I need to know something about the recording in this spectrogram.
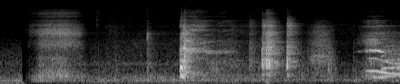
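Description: A woman crying: breathy sobs and gasps, a few sharp clicks of movement around the middle, and a wavering, pitched crying wail near the end.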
